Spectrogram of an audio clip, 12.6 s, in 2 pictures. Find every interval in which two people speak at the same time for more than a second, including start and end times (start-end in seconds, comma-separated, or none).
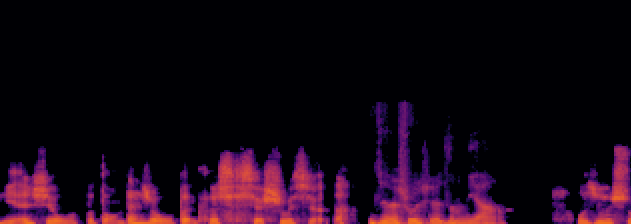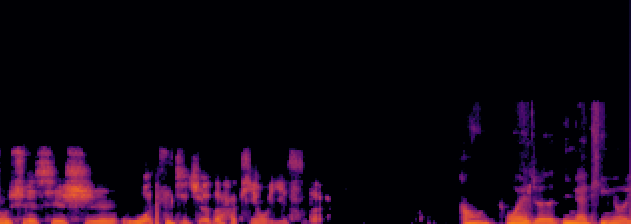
none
